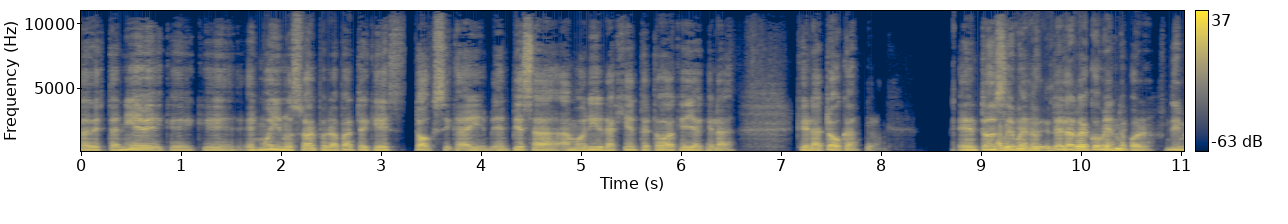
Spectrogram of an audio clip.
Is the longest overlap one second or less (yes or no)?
no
